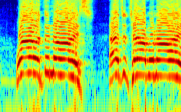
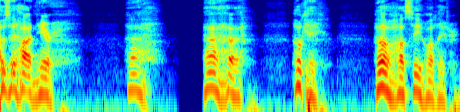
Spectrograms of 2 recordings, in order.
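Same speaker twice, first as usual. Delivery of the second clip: much softer, low, worn-out murmur; defeated; 9 dB quieter than usual. Real, not acted. Gamer giving up after the monsters win, soft defeated murmur. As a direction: give up, all fight gone.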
